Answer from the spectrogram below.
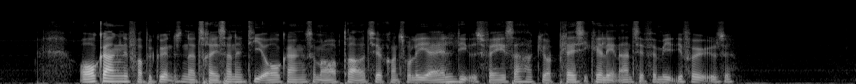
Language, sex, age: Danish, male, 32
